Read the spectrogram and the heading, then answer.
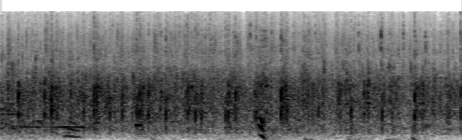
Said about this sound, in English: Half of y'all not clapping. What's up, y'all?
